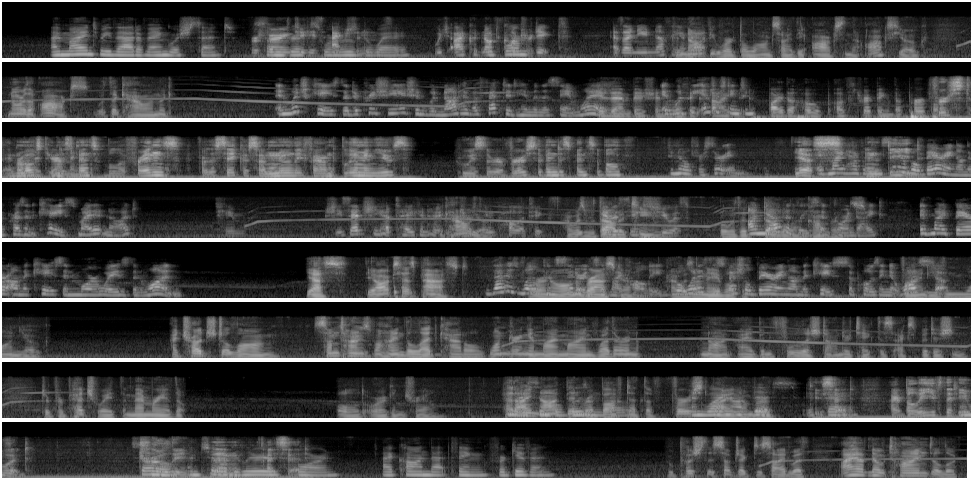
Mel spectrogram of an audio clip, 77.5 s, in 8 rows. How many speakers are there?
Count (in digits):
6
